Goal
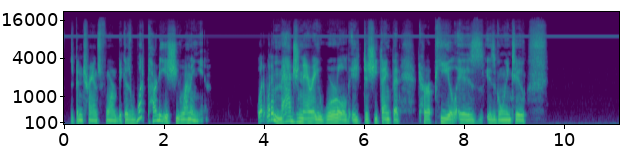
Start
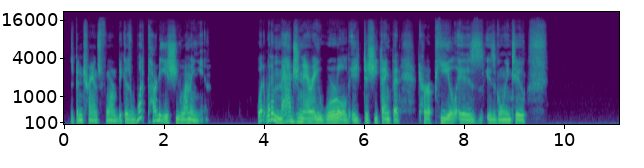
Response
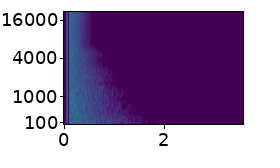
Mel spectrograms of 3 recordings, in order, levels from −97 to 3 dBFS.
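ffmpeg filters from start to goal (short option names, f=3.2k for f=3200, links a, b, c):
-filter_complex "[0:a]aeval=exprs='val(0)+0.00178*sin(2*PI*9000*n/s)':c=same,asettb=1/sr,asplit=3[a][b][c];[a]atrim=end=2.774[d];[b]atrim=start=2.77:end=4.17,asetpts=PTS-STARTPTS,afade=t=in:d=0.004:c=qsin,afade=t=out:st=1.396:d=0.004:c=qsin,acrossover=split=220 5100:gain=0.224 1 0.0891[e][f][g];[e][f][g]amix=inputs=3:normalize=0[h];[c]atrim=start=4.166[i];[d][h]acrossfade=d=0.004:c1=hsin:c2=qsin[j];[j][i]acrossfade=d=0.004:c1=qsin:c2=hsin"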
